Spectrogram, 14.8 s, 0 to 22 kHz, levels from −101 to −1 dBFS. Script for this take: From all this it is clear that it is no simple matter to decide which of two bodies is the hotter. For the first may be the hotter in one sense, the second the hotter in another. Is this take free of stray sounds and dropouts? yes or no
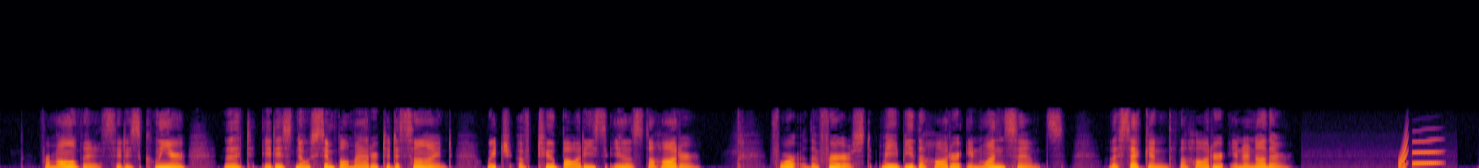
no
